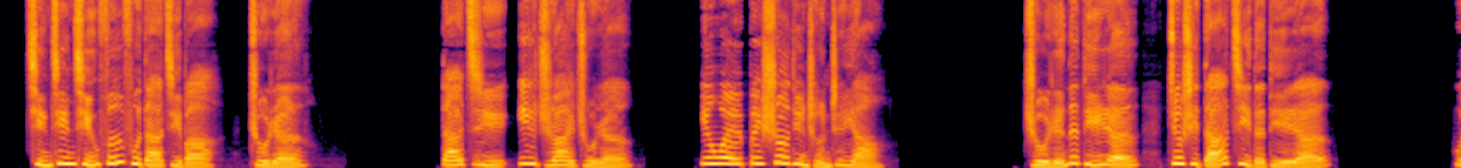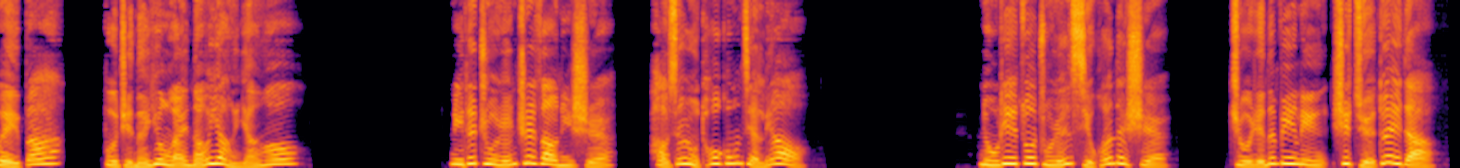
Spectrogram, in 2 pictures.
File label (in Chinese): 女 角色模仿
